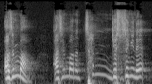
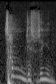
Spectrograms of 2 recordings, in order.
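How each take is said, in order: First: Very loud slow call. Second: Said in the usual way. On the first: Retold or imitated. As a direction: shout it out slowly across the street. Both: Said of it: "이러는 거야".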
